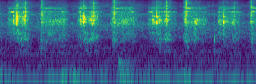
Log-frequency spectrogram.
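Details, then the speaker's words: Fiat Grande Punto power steering angle and torque sensor unit, removed from the car and shaken. Loose, irregular light metallic clicking rattle; something inside is suspected to be broken, not confirmed. "it's broken or something inside."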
